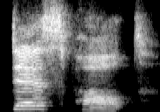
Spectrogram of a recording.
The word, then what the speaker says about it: Despalt: Despalt. Des, just like it's spelled.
